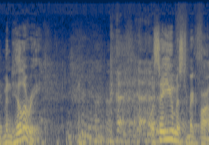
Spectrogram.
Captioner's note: class chuckles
